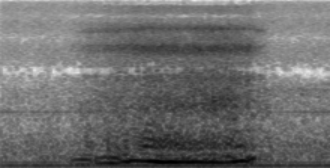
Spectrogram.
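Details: A single low, buzzing snore on an in-breath lasting about a second; snoring.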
